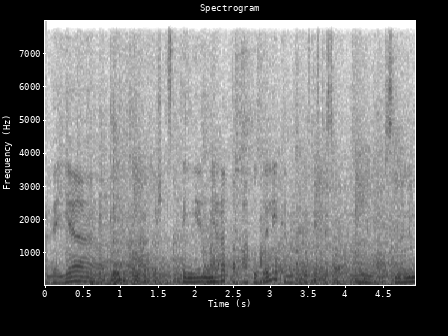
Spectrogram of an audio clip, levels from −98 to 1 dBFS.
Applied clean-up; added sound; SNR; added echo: none; Run; 2 dB; none.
